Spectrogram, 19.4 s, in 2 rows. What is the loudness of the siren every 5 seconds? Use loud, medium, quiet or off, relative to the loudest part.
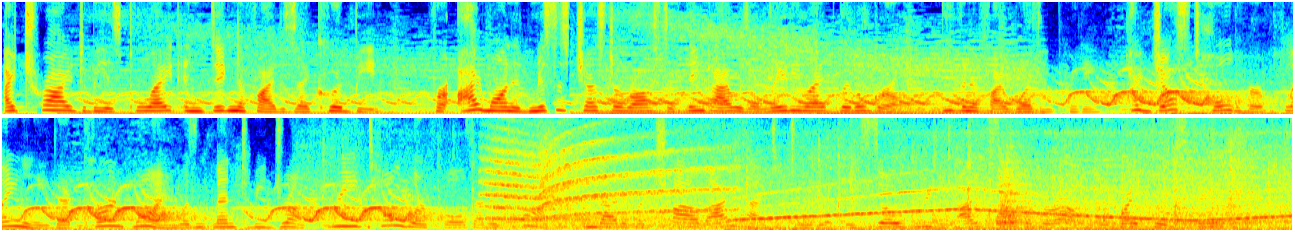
medium, loud, loud, loud.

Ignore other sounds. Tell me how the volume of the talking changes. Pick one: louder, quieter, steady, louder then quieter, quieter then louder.
quieter.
